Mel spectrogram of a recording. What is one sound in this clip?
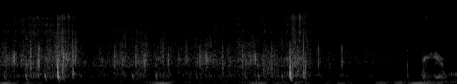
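Blocks crunch and crumble as they are broken, in a game.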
